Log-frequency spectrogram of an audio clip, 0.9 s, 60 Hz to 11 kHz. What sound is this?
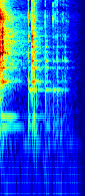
Sound effects > Objects / House appliances
WOODImpt-Samsung Galaxy Smartphone, CU Board Drop 04 Nicholas Judy TDC
A wooden board drop.
board, wooden, drop, foley, Phone-recording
